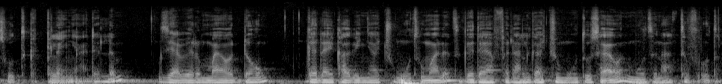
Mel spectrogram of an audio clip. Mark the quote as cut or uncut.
uncut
